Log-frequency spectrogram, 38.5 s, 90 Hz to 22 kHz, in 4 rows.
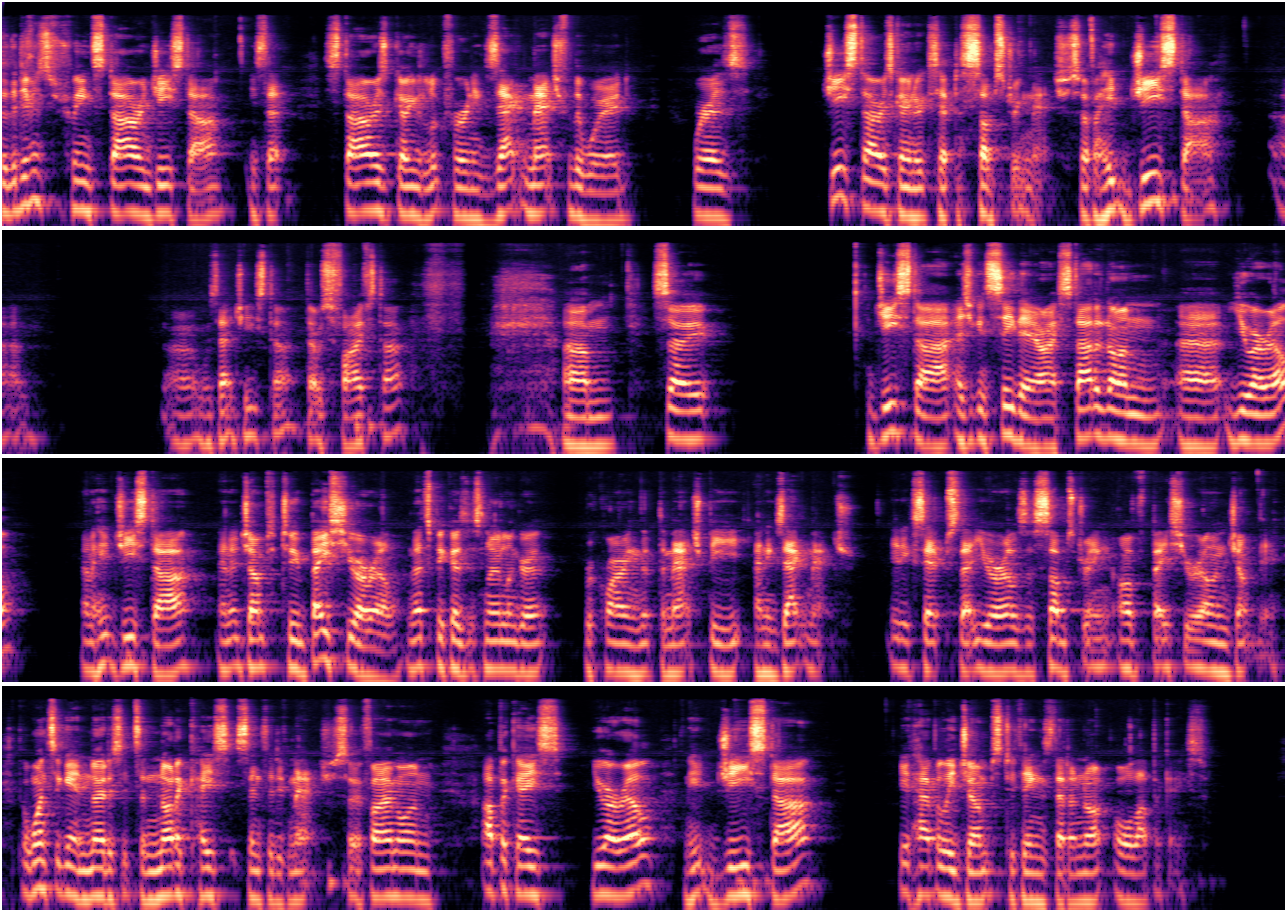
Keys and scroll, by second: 8.1-9.2 typing, 11.7-14.2 typing, 17.7-18.8 typing, 19.9-20.7 typing, 28.4-29.2 typing, 31.3 j, 34.1-34.4 typing, 37.5 n, 37.8 n, 37.9 n, 38.1 n.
